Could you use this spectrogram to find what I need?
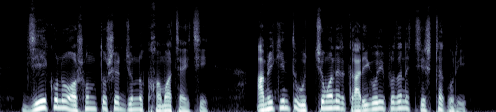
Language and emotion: Bengali, sad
